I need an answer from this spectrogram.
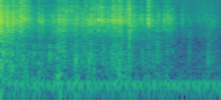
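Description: Paper envelope being closed: soft, crisp rustling and crinkling of paper with a few light taps, continuous and fairly quiet throughout, no voices.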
